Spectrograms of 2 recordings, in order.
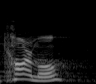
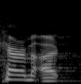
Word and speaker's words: Carmel: Even though we're on Mount Carmel, which, by the way, Carmel is how you pronounce the mountain, not the candy. Okay, it's not Mount Caramel.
